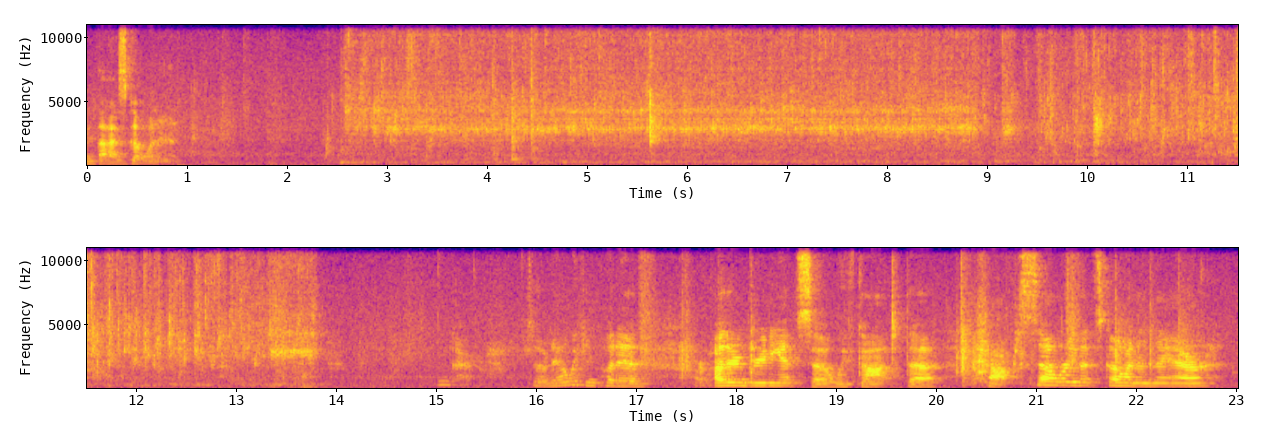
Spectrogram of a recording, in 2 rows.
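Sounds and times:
faucet running into sink: 0:02.5 - 0:13.9.

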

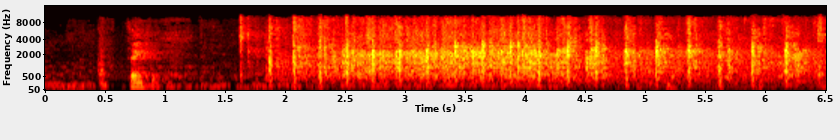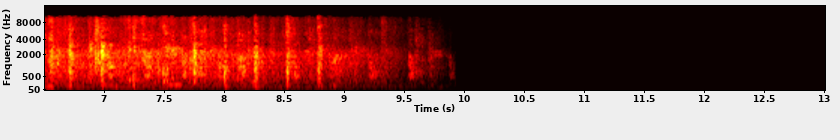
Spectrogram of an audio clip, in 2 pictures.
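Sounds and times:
audience applauding: 0:01.6 - 0:09.9.

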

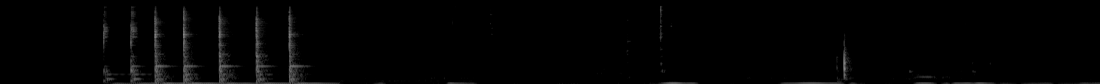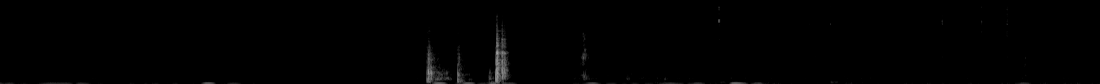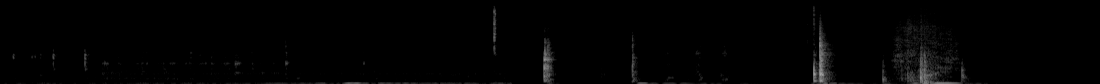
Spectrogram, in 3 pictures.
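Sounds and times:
parts knocking on wooden bench: 0:15.3 - 0:16.1.

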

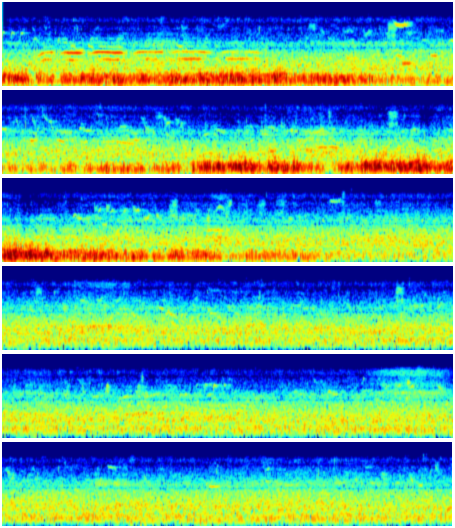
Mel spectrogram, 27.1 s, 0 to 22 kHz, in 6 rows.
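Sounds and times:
creek water flowing: 0:00.0 - 0:27.0.

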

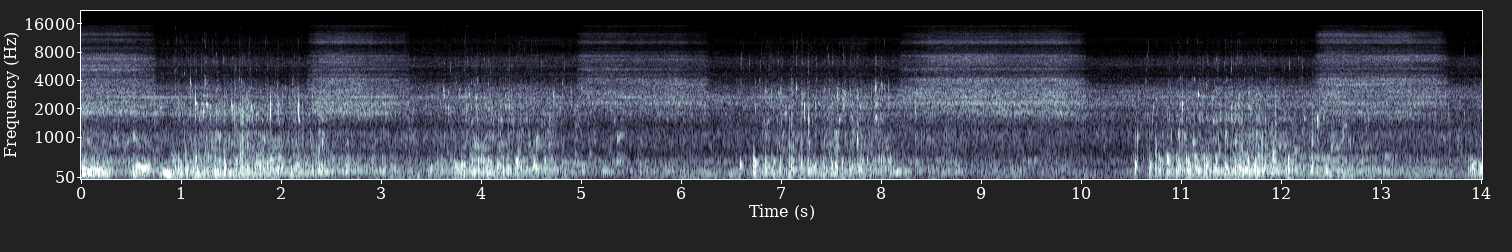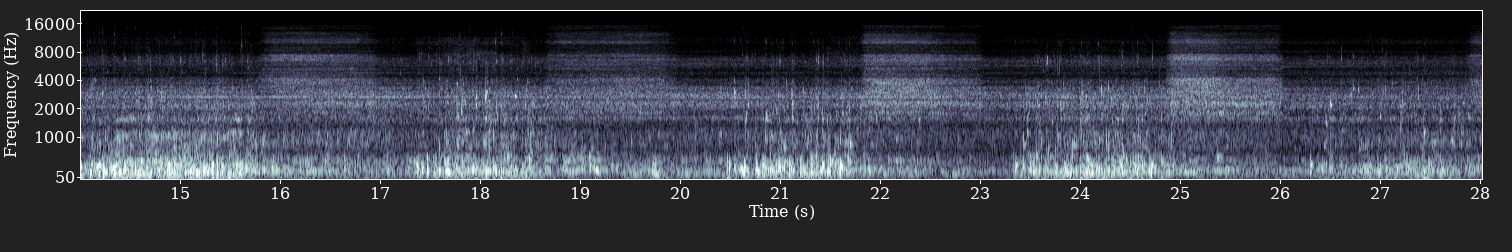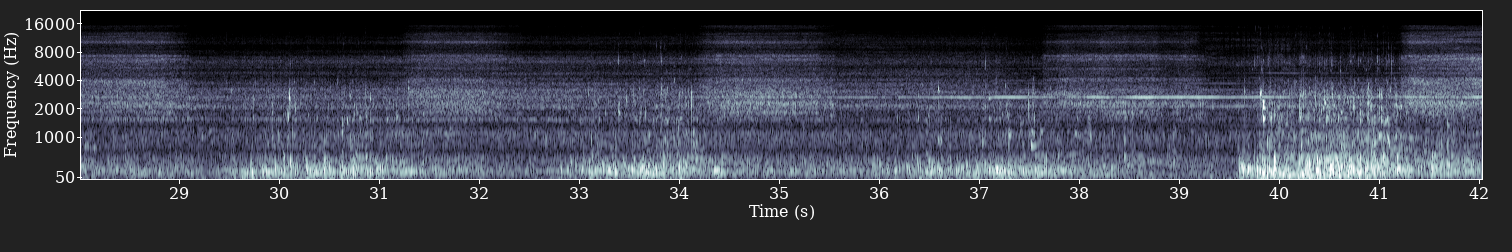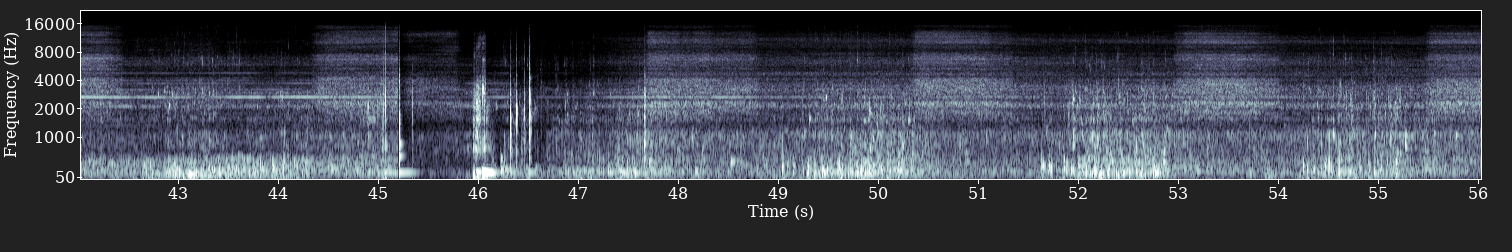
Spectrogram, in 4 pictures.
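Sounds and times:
regulator inhale hiss: 0:00.0 - 0:00.9, 0:02.2 - 0:03.4, 0:04.9 - 0:06.5, 0:08.1 - 0:10.3, 0:12.3 - 0:13.8, 0:15.7 - 0:17.3, 0:18.6 - 0:20.4, 0:21.8 - 0:23.2, 0:24.8 - 0:26.2, 0:27.8 - 0:29.3, 0:31.2 - 0:33.0, 0:34.1 - 0:36.4, 0:37.3 - 0:39.3, 0:41.1 - 0:42.6, 0:44.2 - 0:45.9, 0:47.6 - 0:51.7, 0:52.8 - 0:54.3, 0:55.4 - 0:56.0
exhaled bubbles rumbling: 0:00.0 - 0:05.2, 0:06.4 - 0:08.3, 0:10.4 - 0:13.1, 0:13.7 - 0:16.0, 0:17.2 - 0:19.2, 0:20.3 - 0:21.8, 0:23.3 - 0:24.9, 0:26.2 - 0:27.9, 0:29.5 - 0:31.3, 0:32.8 - 0:34.4, 0:35.7 - 0:53.2, 0:54.0 - 0:55.8.

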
